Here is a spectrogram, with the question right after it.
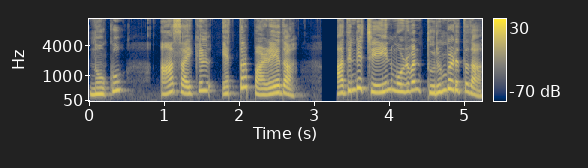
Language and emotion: Malayalam, disgusted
